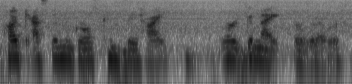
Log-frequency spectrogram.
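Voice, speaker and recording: A woman's voice: on the low side, normal speed, fairly bright tone. A woman co-hosting a casual live stream, chatting bluntly with swearing and teasing. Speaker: podcast co-host. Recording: noisy live webcam stream.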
